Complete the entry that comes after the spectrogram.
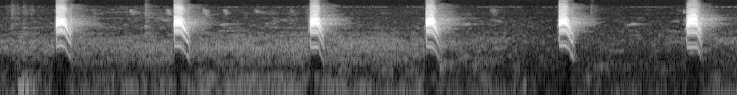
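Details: Long-tailed shrike (cendet) in full voice, used to lure a quiet shrike into singing: sharp, loud chips sweeping steeply down, spaced about every one to one and a half seconds, with low background hum.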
